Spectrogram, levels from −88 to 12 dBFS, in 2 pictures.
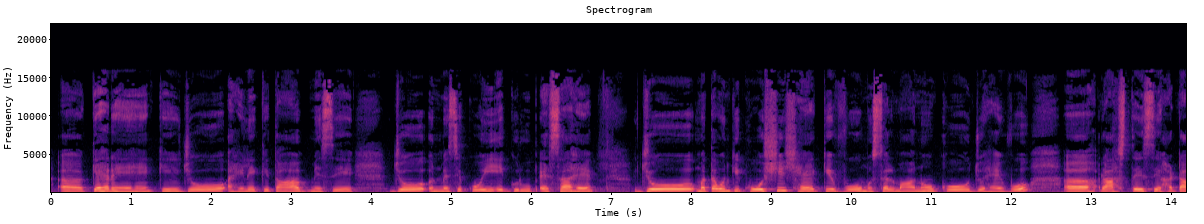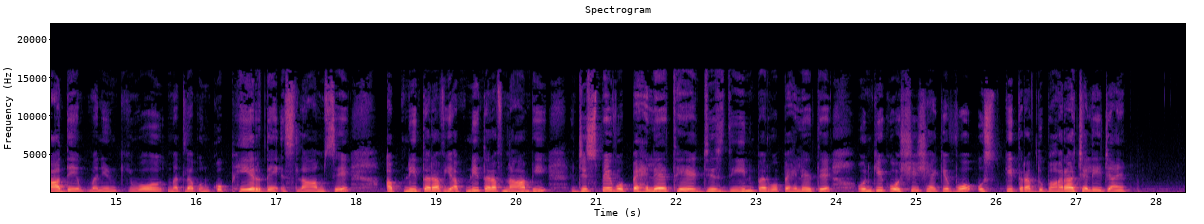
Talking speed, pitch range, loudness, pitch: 165 wpm, 190-235 Hz, -20 LUFS, 200 Hz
